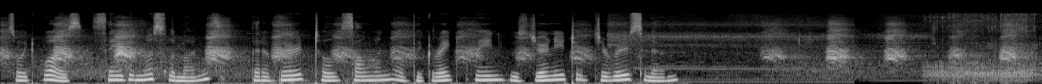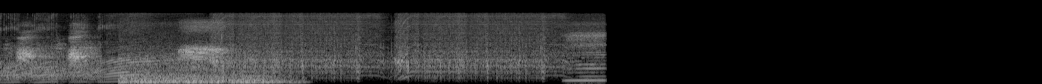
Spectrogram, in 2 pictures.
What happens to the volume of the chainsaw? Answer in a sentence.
The volume of the chainsaw goes up.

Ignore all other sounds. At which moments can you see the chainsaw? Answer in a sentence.
You can hear the chainsaw from 6.0 to 16.5 s.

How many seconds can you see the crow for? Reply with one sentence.
You can hear the crow for 12 seconds altogether.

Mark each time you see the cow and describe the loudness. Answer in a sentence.
You can't hear the cow here.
